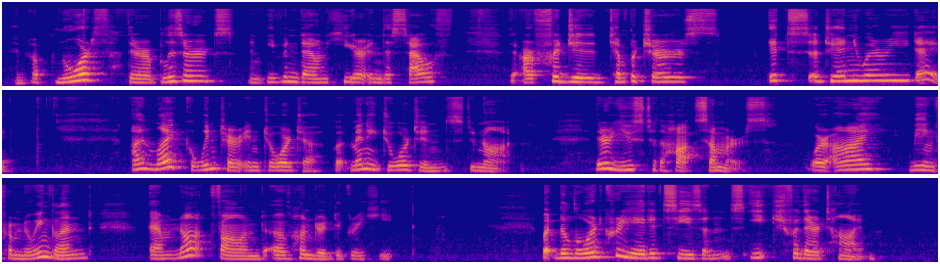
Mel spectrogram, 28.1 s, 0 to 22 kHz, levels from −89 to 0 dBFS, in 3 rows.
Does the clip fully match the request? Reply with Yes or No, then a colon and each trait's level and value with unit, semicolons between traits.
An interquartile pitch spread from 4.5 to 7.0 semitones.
Yes: average, 5.2 semitones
